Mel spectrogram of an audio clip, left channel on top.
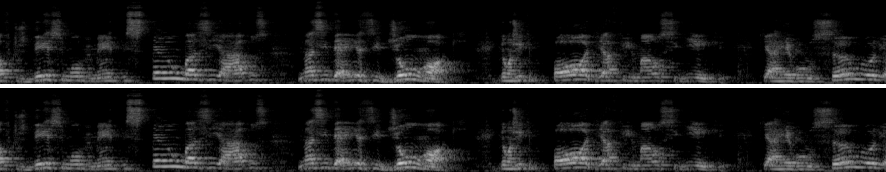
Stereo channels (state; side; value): identical; both; correlation 1.00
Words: desse movimento estão baseados nas ideias de John Locke. Então a gente pode afirmar o seguinte, que a Revolução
